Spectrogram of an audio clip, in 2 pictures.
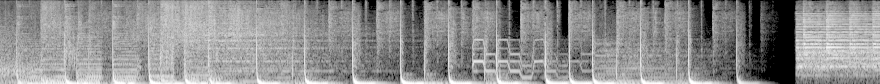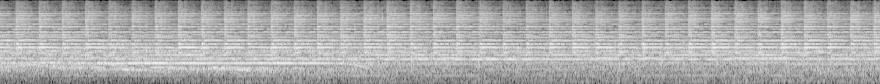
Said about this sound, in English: First Move, live from the New York Stock Exchange. A colourful backdrop there for the opening bell just a few moments ago, though not good in terms of direction here.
